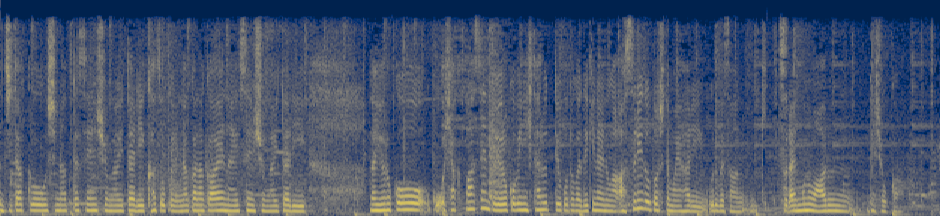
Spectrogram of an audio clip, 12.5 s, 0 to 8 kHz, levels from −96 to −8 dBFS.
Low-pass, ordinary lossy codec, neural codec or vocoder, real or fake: 7.2 kHz; AAC, 48 kbps; none; real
